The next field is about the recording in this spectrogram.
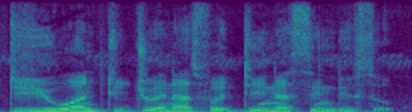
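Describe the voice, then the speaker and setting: A fair-minded male teacher played by an actor in a radio drama. He reasons, his voice a little high, over faint music. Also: lively intonation, fast, lightly acted. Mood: reasoning. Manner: reasoning, conciliatory. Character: fair-minded young teacher defending a neighbour.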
